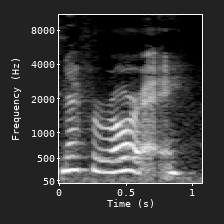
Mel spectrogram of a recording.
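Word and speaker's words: Neferure: which was Nefefare. It's Neferore. That's why I'm saying it wrong.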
